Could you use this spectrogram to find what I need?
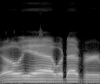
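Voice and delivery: ordinary talk, nothing marked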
